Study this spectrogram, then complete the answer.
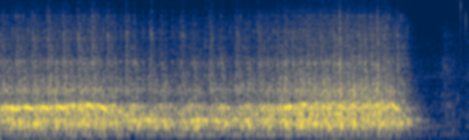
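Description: A serger runs in a steady, rapid whir for about three seconds while stitching a pajama pants pocket, close and continuous, then stops abruptly into near silence.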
